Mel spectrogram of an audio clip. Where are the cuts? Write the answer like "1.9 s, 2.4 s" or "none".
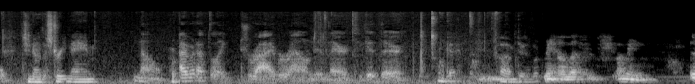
4.8 s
